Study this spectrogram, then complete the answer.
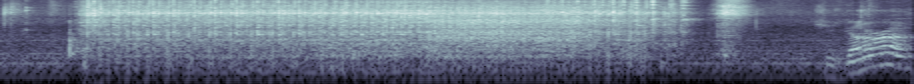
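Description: A Reo engine fires up after its carburetor has been cleaned and runs with a loud, steady mechanical clatter for several seconds, then stumbles and dips before revving again.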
